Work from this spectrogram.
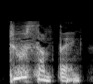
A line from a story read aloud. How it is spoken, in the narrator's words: she hissed at him under her breath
